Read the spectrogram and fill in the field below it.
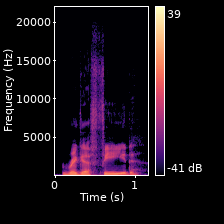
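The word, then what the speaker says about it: Riga-Fede: this one is that Rigga feed if it's spelled fe de but pronounced F EE D Rigga feed may cause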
